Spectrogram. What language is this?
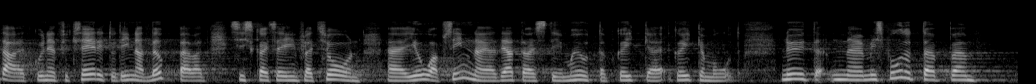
Estonian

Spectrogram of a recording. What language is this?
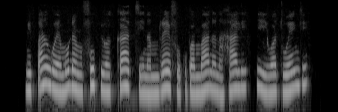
Swahili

